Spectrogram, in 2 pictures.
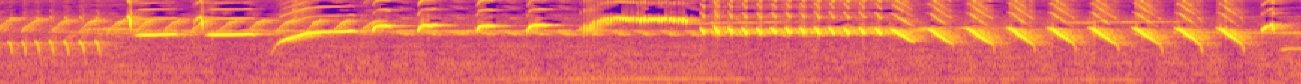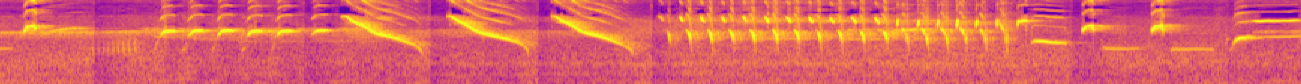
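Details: Canary training song by five birds: a varied run of sharp chirps, rising whistles and fast rhythmic trills about three notes a second, with clusters of steep downward slurs.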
